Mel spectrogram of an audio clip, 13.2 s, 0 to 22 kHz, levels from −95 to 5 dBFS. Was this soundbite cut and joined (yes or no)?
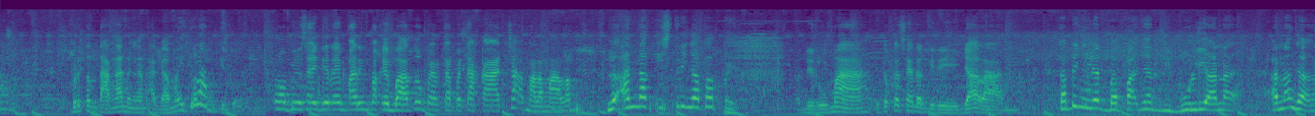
yes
